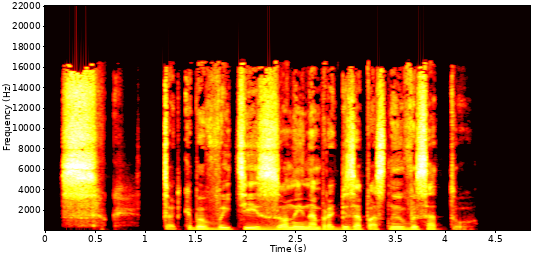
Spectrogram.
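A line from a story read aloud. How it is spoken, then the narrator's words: Through gritted teeth. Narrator (Russian): процедил Миха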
